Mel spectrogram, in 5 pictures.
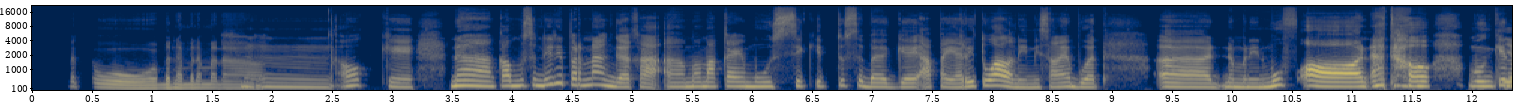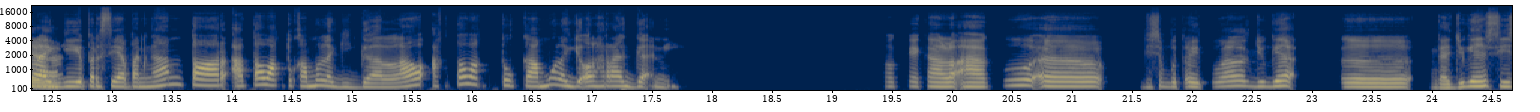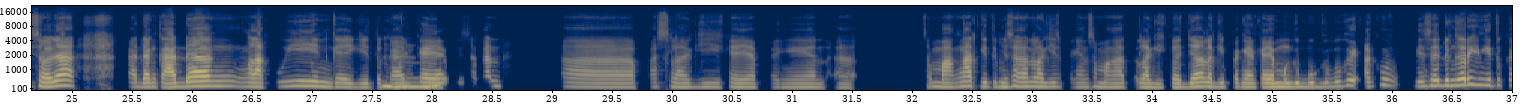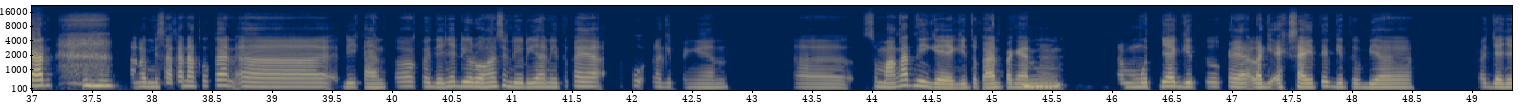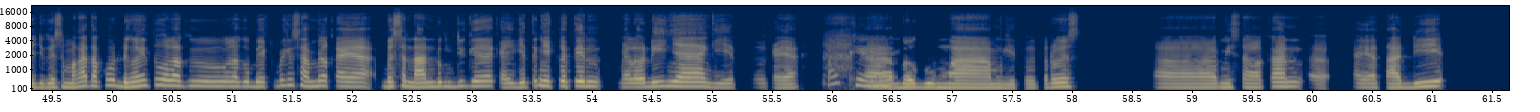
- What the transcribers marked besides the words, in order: in English: "move on"; laughing while speaking: "atau"; tapping; in English: "mood-nya"; in English: "excited"
- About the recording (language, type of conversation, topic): Indonesian, podcast, Bagaimana perubahan suasana hatimu memengaruhi musik yang kamu dengarkan?
- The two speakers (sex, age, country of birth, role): female, 30-34, Indonesia, guest; female, 30-34, Indonesia, host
